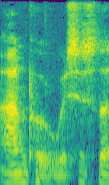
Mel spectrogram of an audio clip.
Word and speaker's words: Anpu: rite, to the name Anpu, which is the name you would pronounce, the way you would pronounce the name Anubis within the Egyptian language.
